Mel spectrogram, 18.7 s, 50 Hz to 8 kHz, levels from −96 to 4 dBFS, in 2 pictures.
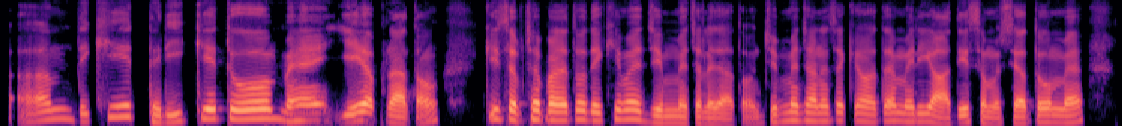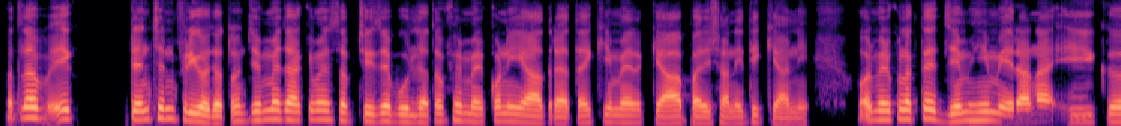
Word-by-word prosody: अम, 175 - -5
देखिए 210 +11 -4 0.2
तरीके 135 +8 -1
तो 175 - +2 0.4
मैं 135 -1 0 0.4
ये 135 +5 +2
अपनाता 120 -8 0
हूँ, - - -3 0.4
कि - - -3
सबसे 165 0 +2
पहले 155 -1 +4
तो 165 +1 0
देखिए 150 +3 -3
मैं 170 -2 +1
जिम 120 -3 -3
में 110 - -1
चले 100 -3 -2
जाता 90 -2 -4
हूँ। 105 - -8
जिम 130 +2 -6
में 150 - +1
जाने 140 -1 -1
से 150 +1 -3
क्या 140 - -4
होता 125 -2 -4
है, - - +1
मेरी 135 -1 -4
आधी 105 +5 -1
समस्या 105 -3 -2
तो 125 0 0
मैं 120 0 -1 0.4
मतलब 195 -1 +4
एक 175 0 +2 0.5
टेंशन-फ्री 165 -1 +2
हो 130 -3 +7
जाता 115 -1 +3
हूँ। 140 - -2
जिम 155 +3 0
में 170 - +5
जाके 160 -1 +3
मैं 165 0 +3
सब 150 -3 0
चीज़ें 140 +1 +2
भूल 125 -2 -1
जाता 125 +1 +1
हूँ, - - -3
फिर 155 - +1
मेरे 130 -2 0
को 135 - 0
नहीं 135 -1 0
याद 115 -3 +4
रहता 110 -1 +1
है, 115 - 0
कि 130 +1 -7
मैं 120 -1 0
क्या 110 0 +4
परेशानी 110 0 0
थी, 125 - -3
क्या 95 - -1
नहीं? 95 0 -8 0.4
और - - +3
मेरे 160 0 +3
को 175 - -1
लगता 170 +1 +3
है, 175 - +4
जिम 140 +1 +1
ही 150 +1 0
मेरा 120 -1 +4
ना 140 - +4 0.2
एक 65 +1 -8
135 Hz, 225 wpm, -23 LUFS, 120-160 Hz, 0.5 s, हो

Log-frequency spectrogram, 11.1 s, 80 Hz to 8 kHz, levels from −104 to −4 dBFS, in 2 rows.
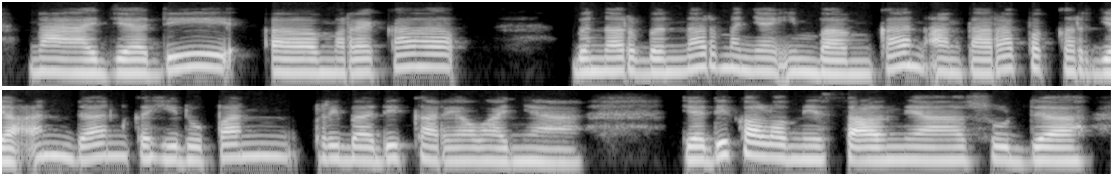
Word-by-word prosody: Nah 180 -1 +2
jadi, 170 +6 +1 0.2
eee, 175 -1 +1
mereka 220 +7 -1 0.6
benar-benar 185 +4 +1
menyeimbangkan 180 +1 0
antara 180 +4 0
pekerjaan 190 +1 0
dan 205 +3 0
kehidupan 200 +3 -2
pribadi 190 0 -1
karyawannya. 170 -3 -1 0.5
Jadi, 185 +4 +3
kalau 215 -4 +4
misalnya 180 -1 +2
sudah 175 -1 +1
180 Hz, 85 wpm, -23 LUFS, 175-200 Hz, 0.6 s, kalau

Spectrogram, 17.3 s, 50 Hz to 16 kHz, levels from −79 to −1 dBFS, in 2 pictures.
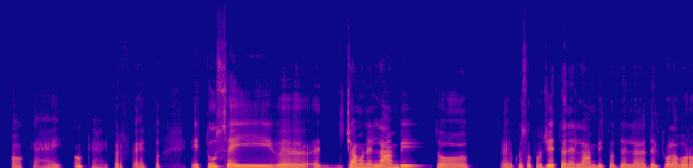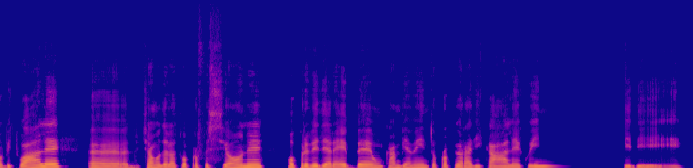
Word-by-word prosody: Okay, 140 -2 -7
okay, 175 - -6
perfetto. 135 -5 -7 0.3
E 190 +4 -2
tu 235 +1 +3
sei, 160 -9 +3
v 135 -1 +2
uhm, 125 - -6
diciamo, 165 -4 +5
nell' 155 +1 +2
ambito 160 -4 +2 0.3
ehm, 130 0 -4
questo 160 +1 -3
progetto 180 +5 +3
è - - +6
nell'ambito 140 -1 0
del 135 0 -1
del 140 0 -1
tuo 140 +2 -1
lavoro 140 +1 +2
abituale, 205 - +3 0.3
ehm, 130 -3 0
diciamo, 145 +5 -2
della 140 0 +1
tua 155 +1 -2
professione 220 - +1 0.2
o 155 - +2
prevederebbe 145 -1 +2
un 140 -1 -1
cambiamento 145 0 -2
proprio 145 +1 -2
radicale, 130 -1 -1
quindi 130 0 -2 0.8
di 120 - -5
145 Hz, 120 wpm, -31 LUFS, 135-160 Hz, 0.8 s, è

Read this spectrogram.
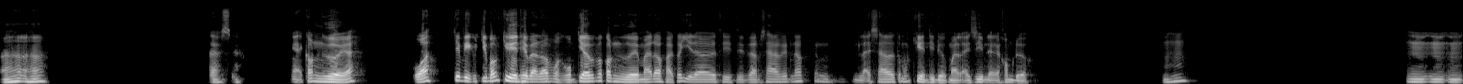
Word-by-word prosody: À 110 - -1
há, 135 +2 +2
à 125 0 +2
há. 140 - -7 1.6
Sao, 110 -1 -4
sao? 110 0 -12 0.5
Ngại - - -7
con 140 0 0
người 120 -4 +7
á? 130 - +2 0.6
Ủa? - - +5 0.2
Chứ 190 - +4
việc 160 -5 +4
chơi 155 - +1
bóng 155 +3 +4
chuyền 165 -7 +7
thì 140 - +6
bạn 130 -2 +3
v - - +2
vẫn 115 -5 -4
vẫn 110 0 -3
chơi 140 +3 +5
với 165 +2 -3
con 150 -3 0
người 115 -2 +4
mà 115 +1 -1
đâu 130 +1 +1
phải 110 -4 -5
có 150 - -4
gì 125 -5 -3
đâu, 115 -1 -1
thì 115 - -7
thì 110 +1 -11
làm 105 -1 -6
sao 120 +3 -5
nó, 140 +3 -7
ưm, 125 -2 -12 0.2
lại 95 - -9
sao 115 -1 -2
tới - - -9
bóng 130 - -7
chuyền 130 -7 +1
thì 105 - -2
được 95 -2 -2
mà 95 - -2
lại 95 - -6
gym 115 -2 -1
lại 95 - -4
là 90 - -6
không 105 +2 -5
được? 85 -1 -6 1.3
Ừm 115 - -9
hứm. 155 +5 -6 2.2
Ừm, 120 -2 -3
ừm, 115 -1 -5
ừm. 110 -1 -4
120 Hz, 230 wpm, -19 LUFS, 110-135 Hz, 2.2 s, người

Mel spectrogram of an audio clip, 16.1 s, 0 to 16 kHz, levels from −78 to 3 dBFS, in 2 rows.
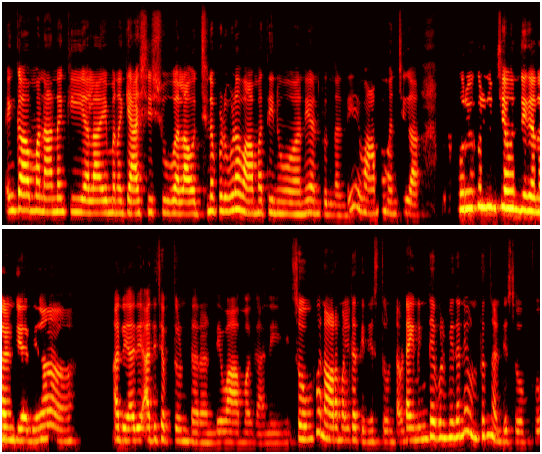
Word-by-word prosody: ఇంకా 255 +1 +5 0.2
మా 240 - +3
నాన్నకి 225 +1 0 0.2
అలా 205 0 +3
ఏమన్నా 205 0 -2
గ్యాస్ 195 0 +3
ఇష్యూ 210 0 -7 0.2
అలా 195 0 +4
ఒచ్చినప్పుడు 230 +4 -2
గూడా 265 +1 +4
"వామ 200 0 +1 0.2
తిను" 195 -2 -4 0.2
అని 190 +3 -4
అంటుందండి. 180 +1 -11 0.2
వామ 195 +1 -3 0.2
మంచిగా 195 -1 -5 0.7
పూర్వీకులు 280 +3 +4
నుంచే 295 0 +4
ఉంది 255 -2 +4
గదండీ 210 -3 +4
అది. 185 0 -6 0.2
ఆ! - - +1 1.0
అది, 205 -1 -1
అది, 200 +1 +2
అది 205 +1 -3
చెప్తూ 210 -1 -6
ఉంటారండి. 165 -2 -8
వామ 165 0 -3 0.2
గాని 155 +1 -16 0.3
సోంపు 220 +6 -2
నార్మల్‌గా 205 0 -1
తినేస్తూ 175 0 -13
ఉంటాం. 165 -1 -9
డైనింగ్ 210 +3 -2
టేబుల్ 250 -1 +1
మీదనే 265 +7 -1
ఉంటుందండి 230 -8 -4
సోంపు. 170 0 -11
205 Hz, 140 wpm, -21 LUFS, 185-230 Hz, 1.0 s, ఇంకా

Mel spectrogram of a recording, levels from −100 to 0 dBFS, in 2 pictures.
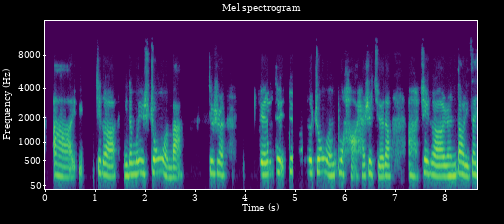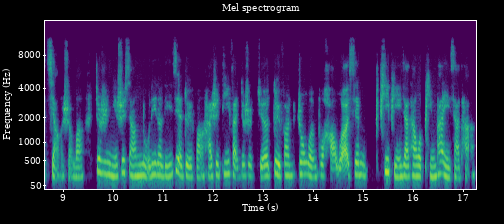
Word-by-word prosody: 啊 185 -4 0
语， - - -8 0.2
这 260 - +1
个 200 -4 +2
你 205 0 +2
的 225 - +2
母 235 +2 +2
语 250 -1 +2
是 240 - -4
中 270 +1 +3
文 185 -6 0
吧， 180 +4 +1 0.5
就 250 - +2
是 245 0 0 0.8
觉 230 -1 +6
得 235 - +4
对 270 -2 +6 0.2
对 280 - +2
方 390 - -16
的 - - +5
中 270 0 +3
文 215 -4 +2
不 255 +2 0
好。 - - -4
还 205 - -3
是 245 +2 +3
觉 195 -2 0
得， 205 - +3 0.4
啊， 205 -5 -3
这 255 -2 +4
个 200 -3 +4
人 200 +1 +3
到 235 -2 +4
底 195 - +3
在 230 +2 0
讲 200 -1 -4
什 - - -3
么？ 180 0 -4 0.2
就 275 -1 +3
是 240 -1 -2
你 200 -3 0
是 260 +5 0
想 205 -5 -1
努 205 -3 0
力 220 +3 0
地 215 -1 0
理 195 +2 -2
解 270 -4 +2
对 195 -2 0
方， 185 +2 -6
还 190 -1 -3
是 215 +1 0
第 235 +2 -5
一 - - -1
反 220 - -1
应 175 - -17
就 205 - -6
是 200 -2 -5
觉 185 - 0
得 205 - +4
对 215 +1 +3
方 210 0 -2
中 230 -1 0
文 185 -3 0
不 210 0 -3
好， 165 - -3
我 - - +2
要 - - +5
先， 225 +2 -1 0.5
批 275 -2 +6
评 195 -6 -2
一 - - +1
下 190 -2 +4
他， 200 -1 +1
我 195 -1 +4
评 190 -1 -2
判 235 +1 +1
一 180 - +1
下 170 +1 -5
他？ - - -8
210 Hz, 280 characters per minute, -22 LUFS, 195-240 Hz, 0.8 s, 觉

